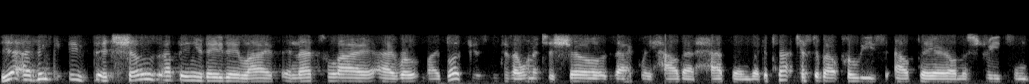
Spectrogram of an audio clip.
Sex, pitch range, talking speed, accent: male, 135-155 Hz, 225 wpm, American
